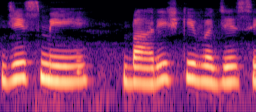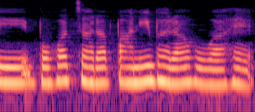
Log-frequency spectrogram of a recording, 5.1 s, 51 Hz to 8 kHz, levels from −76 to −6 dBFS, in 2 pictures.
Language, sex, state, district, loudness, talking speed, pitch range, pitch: Hindi, female, Bihar, Gaya, -16 LUFS, 130 wpm, 190-210 Hz, 200 Hz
